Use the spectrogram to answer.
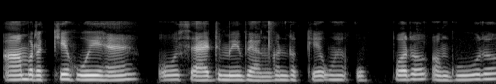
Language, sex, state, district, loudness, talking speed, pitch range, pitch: Hindi, female, Himachal Pradesh, Shimla, -17 LUFS, 155 wpm, 200-220 Hz, 215 Hz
